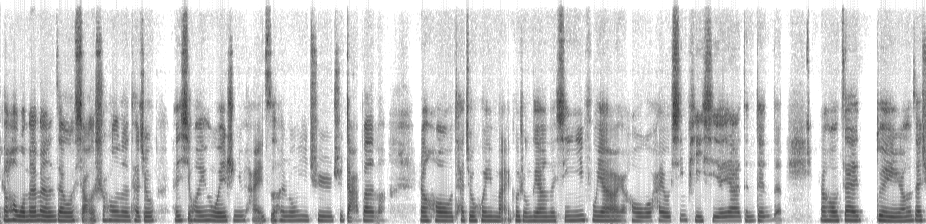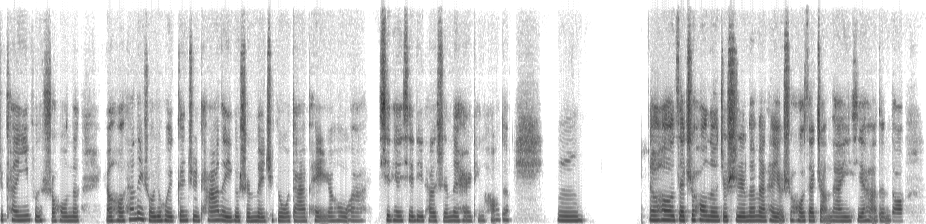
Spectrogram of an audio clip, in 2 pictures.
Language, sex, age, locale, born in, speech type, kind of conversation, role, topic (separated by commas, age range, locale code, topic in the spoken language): Chinese, female, 25-29, zh-CN, China, conversation, podcast, guest, 你觉得自己的穿衣风格是什么样的？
